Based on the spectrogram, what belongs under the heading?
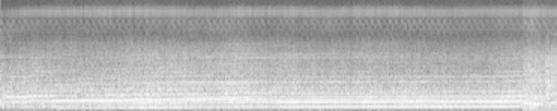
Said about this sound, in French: Gilbert va arrêter la voiture devant l'entrée de l'hôtel.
